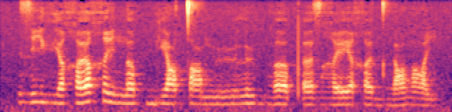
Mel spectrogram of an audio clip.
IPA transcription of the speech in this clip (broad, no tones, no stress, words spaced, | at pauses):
zivʲɐχəχi nʌpbʲetˤɐ mʉ lʉbʱʌpʼɐz ʁeχə dʱəðˤi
